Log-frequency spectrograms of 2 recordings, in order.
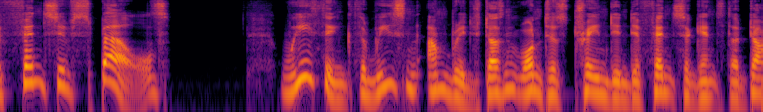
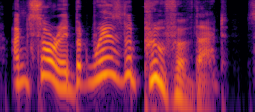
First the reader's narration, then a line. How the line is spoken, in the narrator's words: snapped Hermione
